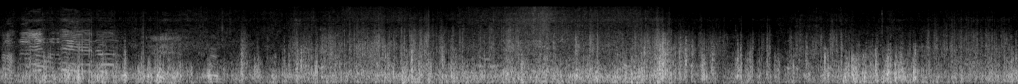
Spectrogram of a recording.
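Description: Wind buffeting the microphone over the rush of water along the hull of a sailboat sailing close-hauled.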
